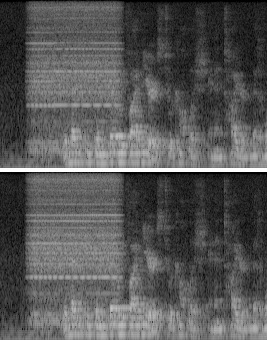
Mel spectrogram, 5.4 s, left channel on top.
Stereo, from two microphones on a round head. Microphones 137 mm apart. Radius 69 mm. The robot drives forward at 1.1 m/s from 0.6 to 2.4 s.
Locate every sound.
1.3 s a man speaking: 45° right (ahead or behind), 0.7 m; by 5.4 s 20° right (ahead or behind), 1.7 m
